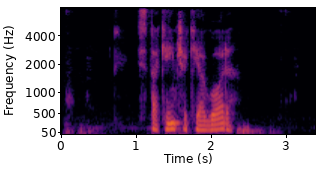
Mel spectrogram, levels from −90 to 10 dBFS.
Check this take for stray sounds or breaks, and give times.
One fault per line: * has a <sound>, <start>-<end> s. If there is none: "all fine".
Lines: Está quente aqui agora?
all fine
